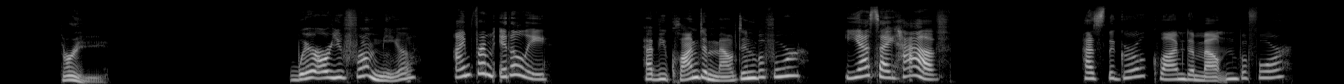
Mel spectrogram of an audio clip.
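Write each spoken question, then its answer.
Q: Has the girl climbed a mountain before?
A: Yes, she has.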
